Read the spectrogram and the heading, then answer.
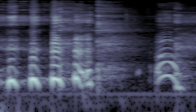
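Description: A young girl coughs four times in a quick, even burst, fairly loud, then makes a short voiced sound after a brief pause.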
